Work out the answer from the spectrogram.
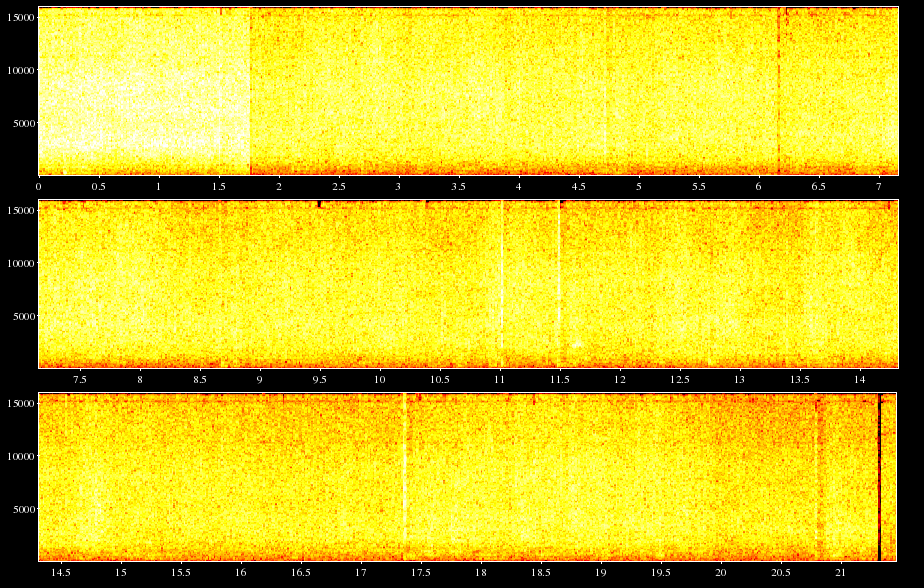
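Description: Chicken pieces sizzling in hot oil and spice paste in a black iron kadai, stirred with a metal spatula that clicks and scrapes against the pan. The sizzle is loud for the first couple of seconds, then drops suddenly to a softer, steady hiss.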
